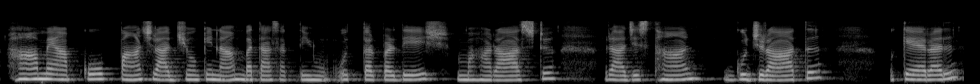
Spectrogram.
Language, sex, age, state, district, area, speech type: Hindi, female, 30-45, Madhya Pradesh, Gwalior, rural, spontaneous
